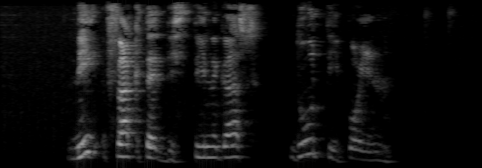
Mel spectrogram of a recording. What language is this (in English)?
Esperanto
